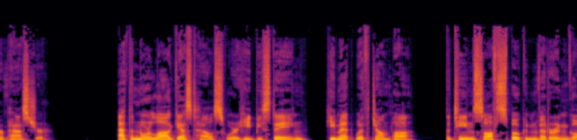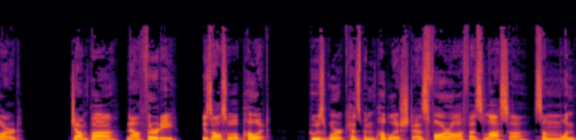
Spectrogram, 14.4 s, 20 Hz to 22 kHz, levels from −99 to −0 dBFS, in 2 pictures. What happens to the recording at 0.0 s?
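At 0.0 s the audio is intact, with no dropout, click or distortion at that point.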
